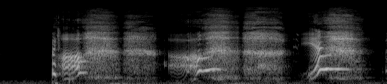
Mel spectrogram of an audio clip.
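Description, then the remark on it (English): A woman performs exaggerated, breathy faked orgasm moans as a demonstration: three drawn-out gasping cries in quick succession with rising and falling pitch, fairly loud, with no talking. “Give us a demonstration right here, right now.”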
